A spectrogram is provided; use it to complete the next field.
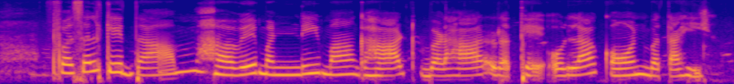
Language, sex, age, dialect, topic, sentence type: Chhattisgarhi, female, 18-24, Northern/Bhandar, agriculture, question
